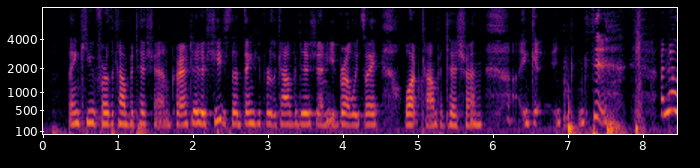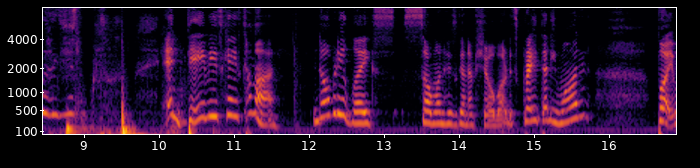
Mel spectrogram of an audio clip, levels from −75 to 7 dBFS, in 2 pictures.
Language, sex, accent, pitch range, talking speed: English, female, American, 200-230 Hz, 135 wpm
